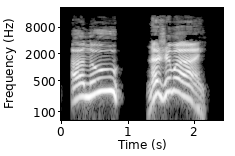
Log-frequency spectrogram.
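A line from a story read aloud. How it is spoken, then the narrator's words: Old beaver shouting. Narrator (Russian): старый бобер крикнул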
